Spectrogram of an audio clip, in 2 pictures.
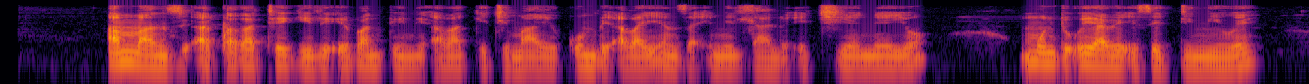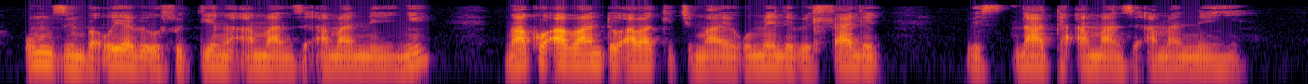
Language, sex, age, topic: North Ndebele, female, 25-35, health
